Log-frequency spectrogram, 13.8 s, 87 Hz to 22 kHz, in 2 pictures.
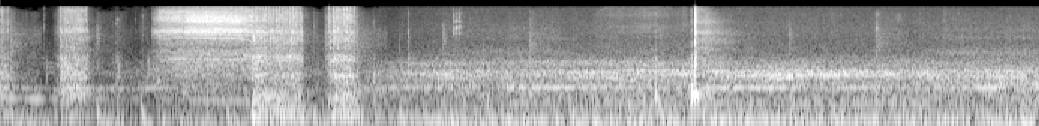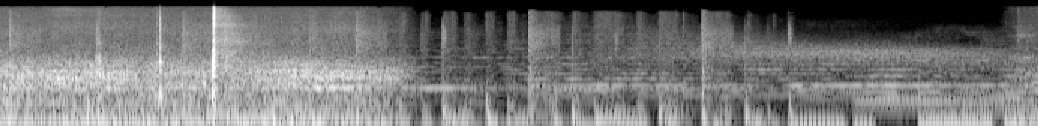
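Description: Taillight assembly fasteners and caps are refitted on a 2015 Chevrolet Equinox with a power tool, giving bursts of close whirring and sharp clicks and taps, then quieter rustling handling, no talk.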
